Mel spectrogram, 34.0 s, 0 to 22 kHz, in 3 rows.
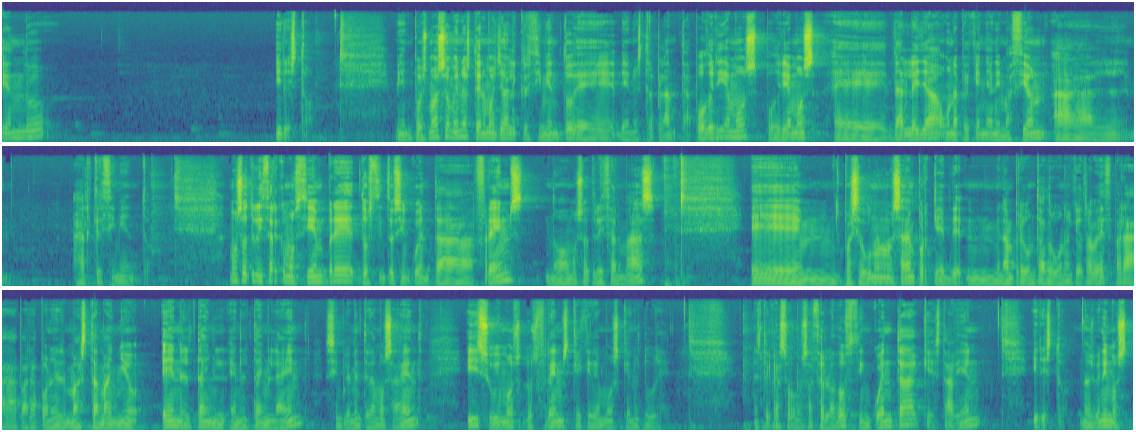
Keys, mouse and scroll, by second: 3.5-6.7 middle drag, 10.6-13.6 drag, 17.3 space, 17.9 space, 18.2 click, 18.9-22.9 drag, 22.9-25.5 scroll down 6, 26.7-32.0 drag, 33.2-33.9 drag.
